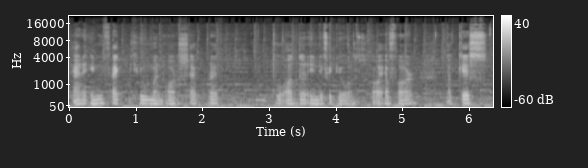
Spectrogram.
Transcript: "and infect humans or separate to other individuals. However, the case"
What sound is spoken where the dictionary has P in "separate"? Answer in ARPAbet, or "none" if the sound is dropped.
P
